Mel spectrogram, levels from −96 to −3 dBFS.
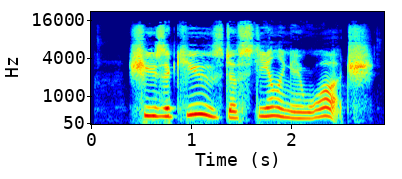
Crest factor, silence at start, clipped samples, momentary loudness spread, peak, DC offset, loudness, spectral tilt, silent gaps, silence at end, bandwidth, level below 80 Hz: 16 dB; 0.4 s; under 0.1%; 6 LU; -4 dBFS; under 0.1%; -19 LUFS; -3 dB/octave; none; 0.15 s; 15.5 kHz; -62 dBFS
